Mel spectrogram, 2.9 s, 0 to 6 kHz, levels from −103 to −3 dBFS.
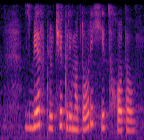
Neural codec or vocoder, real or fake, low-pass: none; real; 5.4 kHz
